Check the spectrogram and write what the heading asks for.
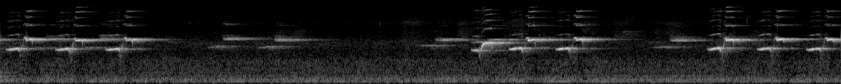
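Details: Cockatiel singing: bursts of clear, slurred whistled notes that hop between two pitch levels, with short rising and falling glides. Four phrases are separated by quiet gaps, over a faint low hum.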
